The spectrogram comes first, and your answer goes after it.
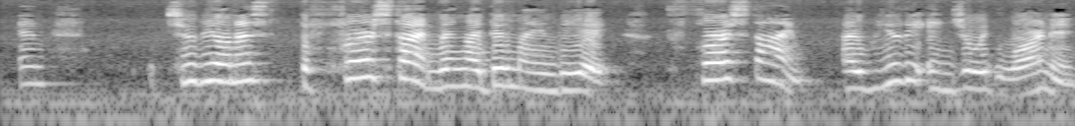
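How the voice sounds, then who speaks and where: Against noticeable background noise, a woman with a Japanese accent talks at a fairly slow pace in a high voice, with lively intonation and big swings in loudness. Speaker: entrepreneur and university teacher. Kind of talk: interview.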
